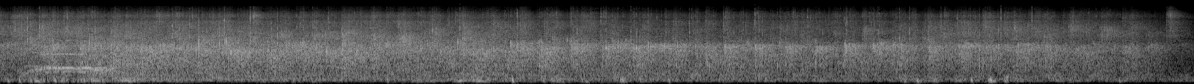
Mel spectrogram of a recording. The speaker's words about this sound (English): Please clap for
